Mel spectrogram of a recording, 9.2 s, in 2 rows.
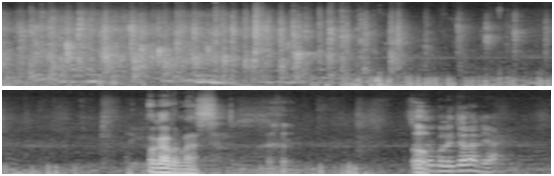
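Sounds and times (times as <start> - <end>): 
audience applause: 0.0 - 3.6
speech: 5.8 - 6.5, 8.0 - 8.9.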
